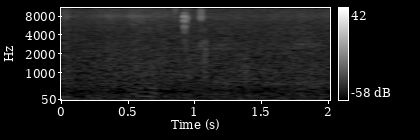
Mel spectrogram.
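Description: Near silence with faint room tone, broken about a second in by two faint, quick, high clicks close together.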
